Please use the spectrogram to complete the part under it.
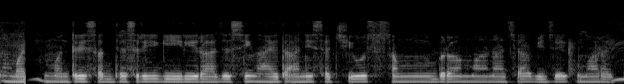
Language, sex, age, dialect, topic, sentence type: Marathi, male, 18-24, Varhadi, agriculture, statement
